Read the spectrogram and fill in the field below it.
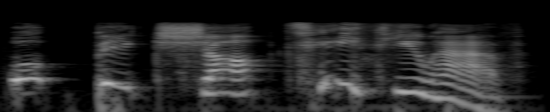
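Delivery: put-on mildly alarmed girl; alarmed little girl. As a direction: cry out in growing fear.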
